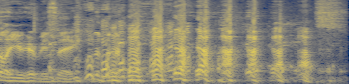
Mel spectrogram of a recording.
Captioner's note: laughter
